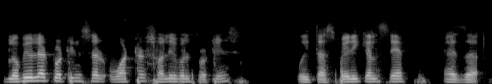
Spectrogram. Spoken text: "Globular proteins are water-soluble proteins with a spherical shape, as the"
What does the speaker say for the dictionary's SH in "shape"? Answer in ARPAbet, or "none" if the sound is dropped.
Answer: S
